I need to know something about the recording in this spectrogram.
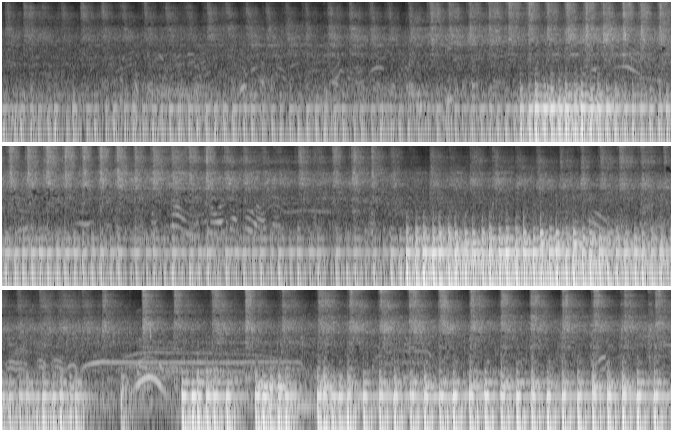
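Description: Dragon dance percussion: fast, steady drum and cymbal beats, getting louder about five seconds in and again near the middle.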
